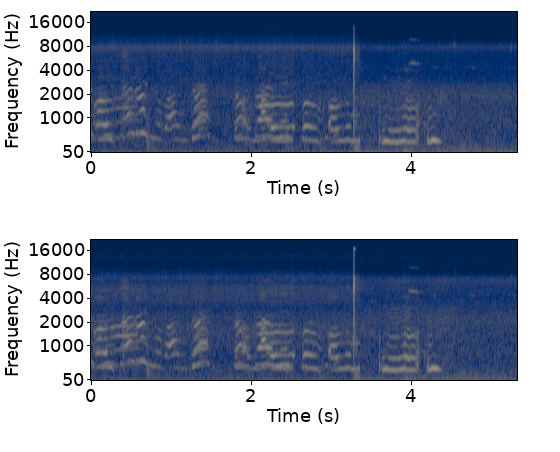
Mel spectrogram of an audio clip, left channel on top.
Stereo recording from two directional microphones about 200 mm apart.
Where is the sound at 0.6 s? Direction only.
15° left (ahead or behind).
